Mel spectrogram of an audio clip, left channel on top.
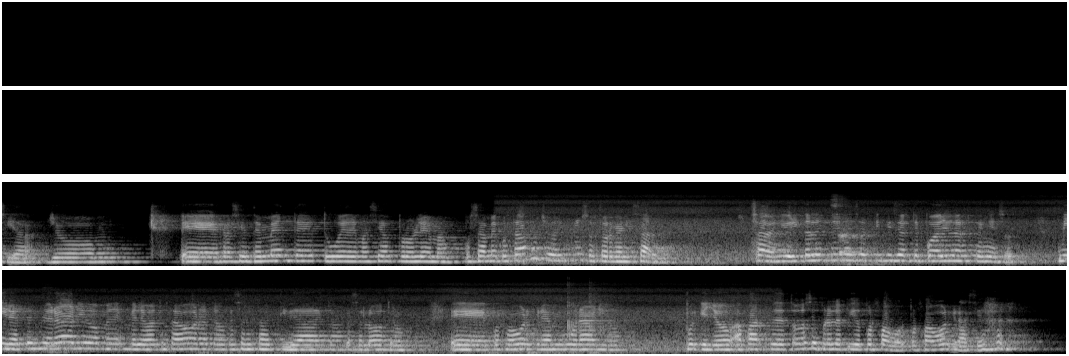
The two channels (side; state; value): left; silent; digital silence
